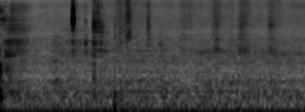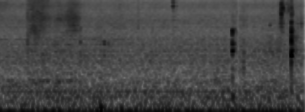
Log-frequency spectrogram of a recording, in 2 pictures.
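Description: Faint scratching strokes and light ticks of a comb and a Feather styling razor working through wet hair, with a dull low bump about a second in and a steady low hum underneath.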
